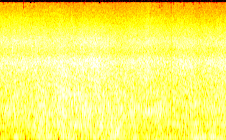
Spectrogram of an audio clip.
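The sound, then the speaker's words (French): Steady, roaring wind and crashing waves fill the scene, a dense continuous rush of water and gusts buffeting the microphone, heard on deck of a sailing boat at sea in strong wind, with spray soaking everything on board. “Je sais pas si on entend l'ambiance du bord, mais c'est vraiment assez dur.”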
